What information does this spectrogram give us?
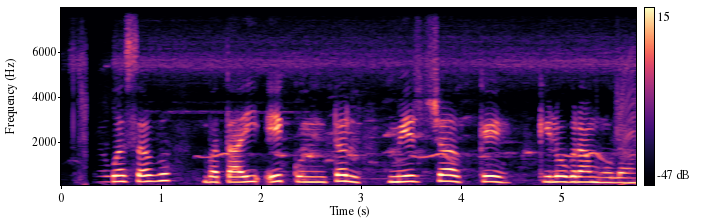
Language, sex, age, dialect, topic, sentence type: Bhojpuri, female, 18-24, Western, agriculture, question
